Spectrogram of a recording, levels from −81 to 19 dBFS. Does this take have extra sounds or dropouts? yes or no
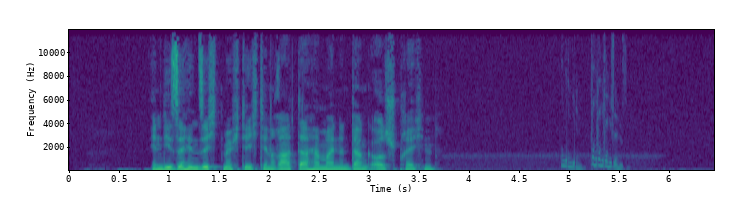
yes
